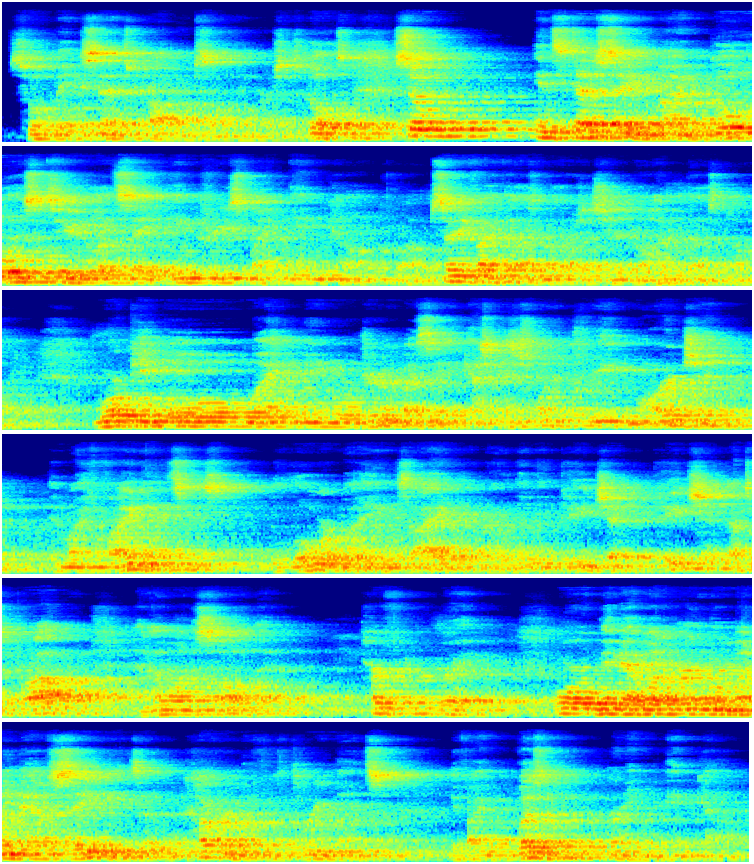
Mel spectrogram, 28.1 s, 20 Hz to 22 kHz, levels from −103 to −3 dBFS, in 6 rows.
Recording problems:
room echo; strong; dies away in 1.9 s
off-mic speech; far
voice in the background; faint; throughout; 25 dB below the speech

